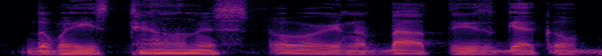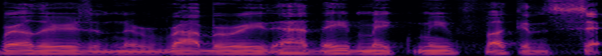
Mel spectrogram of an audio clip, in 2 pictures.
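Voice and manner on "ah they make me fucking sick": put-on almost-whispered voice, lower pitch. Retelling how the sheriff tells his story about the robbers: imitating Sheriff Earl McGraw's near whisper. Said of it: "he's almost at a whisper".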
